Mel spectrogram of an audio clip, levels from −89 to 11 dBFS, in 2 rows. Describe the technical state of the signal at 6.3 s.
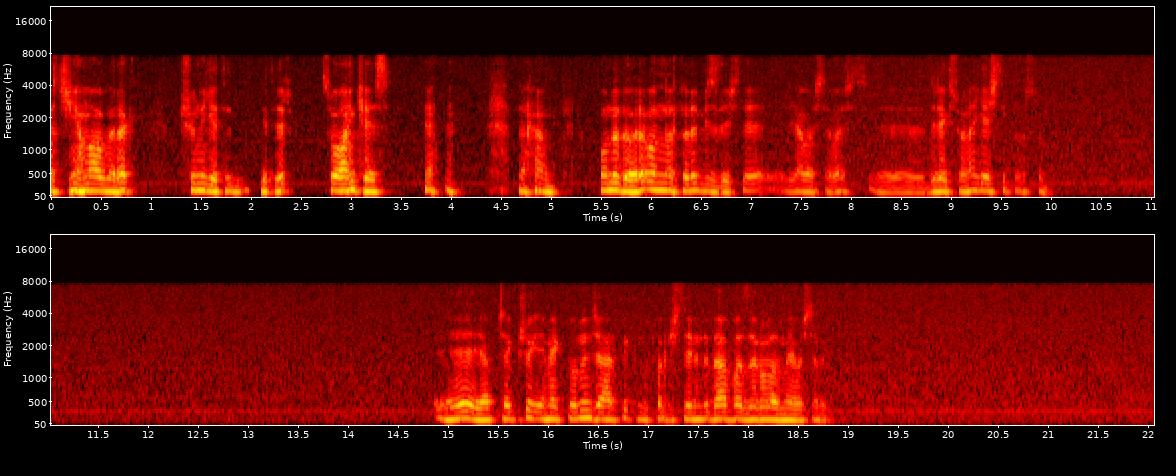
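At 6.3 s the signal is inside an automatic gain rising episode that runs from 6.13 to 9.6 s. The talker drifts away from the microphone around 6.5 s, and the input level falls by about 11 dB. The gain control reads this as too quiet and raises its gain by about 4 dB over roughly three and a half seconds. Voice and room noise swell up together, only partly restoring the lost level.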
